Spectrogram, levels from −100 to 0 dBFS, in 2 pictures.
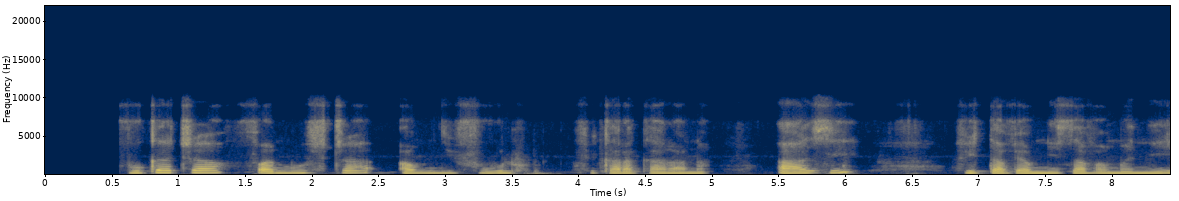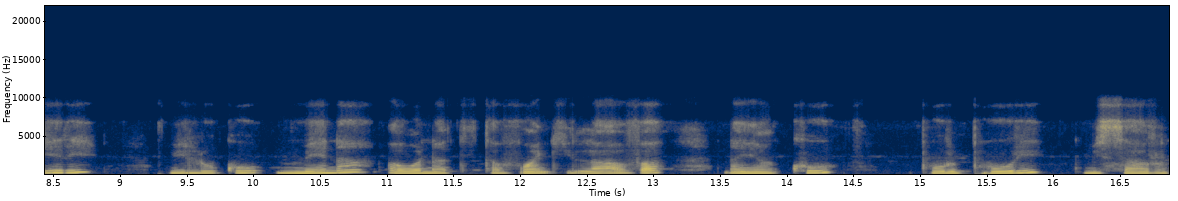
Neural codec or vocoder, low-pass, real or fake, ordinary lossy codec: none; 7.2 kHz; real; Opus, 24 kbps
